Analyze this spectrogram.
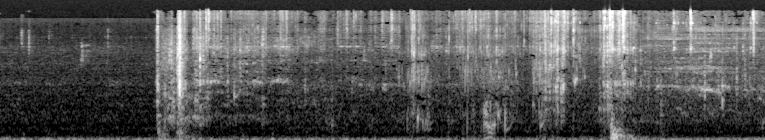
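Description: Faint, irregular clicks and small splashes of water as a small bass on a spinner is brought in and handled at the water's edge, starting about a second and a half in.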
